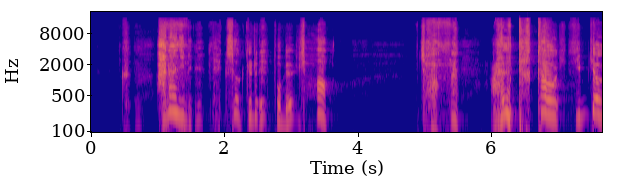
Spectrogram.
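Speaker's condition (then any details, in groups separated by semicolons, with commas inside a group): Cerebral palsy; fairly severe in childhood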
